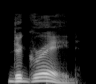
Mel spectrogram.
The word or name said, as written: degrade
